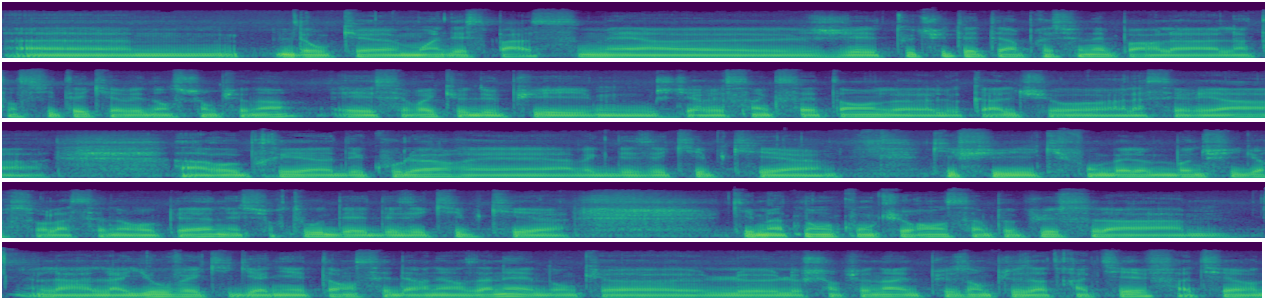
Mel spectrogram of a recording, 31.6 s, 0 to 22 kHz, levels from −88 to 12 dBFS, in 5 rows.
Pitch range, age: 75-85 Hz, 20-39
